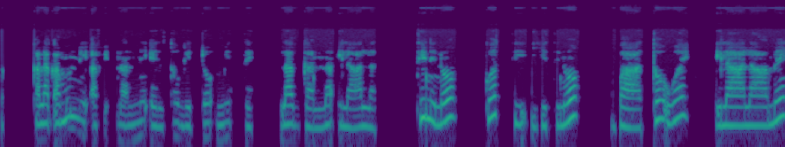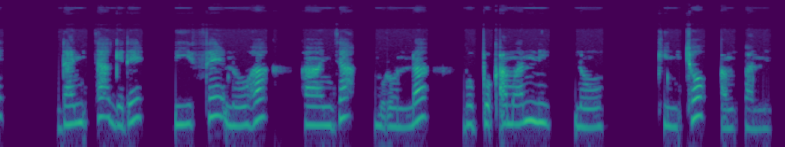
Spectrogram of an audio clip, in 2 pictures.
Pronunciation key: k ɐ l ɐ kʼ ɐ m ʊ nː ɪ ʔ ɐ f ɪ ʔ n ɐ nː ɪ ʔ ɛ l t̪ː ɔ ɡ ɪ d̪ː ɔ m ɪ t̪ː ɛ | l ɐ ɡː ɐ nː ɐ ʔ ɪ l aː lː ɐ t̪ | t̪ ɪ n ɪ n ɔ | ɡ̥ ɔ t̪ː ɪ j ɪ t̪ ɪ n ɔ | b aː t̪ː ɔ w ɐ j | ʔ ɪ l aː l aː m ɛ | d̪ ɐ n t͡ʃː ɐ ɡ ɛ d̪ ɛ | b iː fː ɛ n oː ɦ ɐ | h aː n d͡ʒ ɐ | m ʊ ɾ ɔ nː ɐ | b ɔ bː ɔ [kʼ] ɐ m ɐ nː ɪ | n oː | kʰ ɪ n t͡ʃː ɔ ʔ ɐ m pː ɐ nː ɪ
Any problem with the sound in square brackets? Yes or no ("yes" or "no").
no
